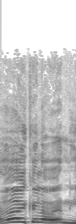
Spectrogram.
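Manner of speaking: high whiny mock of a crying boy; crying kid mimicked. Retelling how he cried as a boy, mock crybaby whine. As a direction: imitate yourself as a sobbing kid, hammed-up. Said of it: "Y me puse a llorar".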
